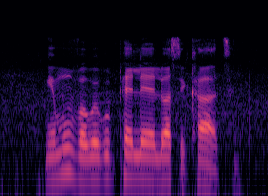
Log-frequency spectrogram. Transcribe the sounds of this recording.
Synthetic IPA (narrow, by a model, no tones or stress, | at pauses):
ŋemuvak̬wek̬upʰɛlɛlwasikʰaːtʰi̥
